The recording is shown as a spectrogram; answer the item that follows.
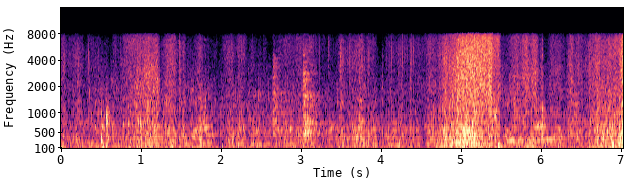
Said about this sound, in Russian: Ну, как будто бы тут сильный дождь идет.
